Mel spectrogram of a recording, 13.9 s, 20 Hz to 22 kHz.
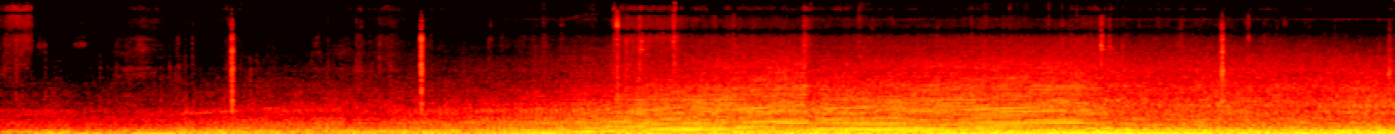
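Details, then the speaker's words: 2017 VW Golf R Mk7, IE Stage 1 ECU and DSG tune, after installing colder spark plugs and APR coil packs to fix a cylinder 3 misfire: smooth, strong acceleration without stumble, no check engine light; bad plug believed the cause. "or that felt good hey no check engine light so it's definitely a bad plug oh yeah that's how it should feel yeah"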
